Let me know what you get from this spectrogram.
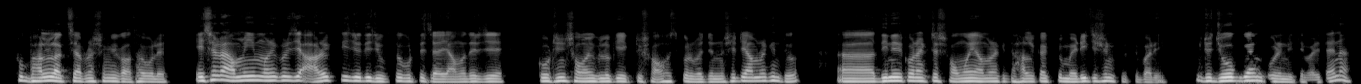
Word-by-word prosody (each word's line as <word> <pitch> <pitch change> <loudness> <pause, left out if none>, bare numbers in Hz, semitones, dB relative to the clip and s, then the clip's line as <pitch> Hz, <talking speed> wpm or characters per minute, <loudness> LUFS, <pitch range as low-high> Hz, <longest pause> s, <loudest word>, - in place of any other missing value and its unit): খুব 180 -3 -1
ভালো 160 +3 +4
লাগছে 155 +1 +1
আপনার 145 +1 -1
সঙ্গে 150 -2 0
কথা 125 +2 -3
বলে। 120 -1 -2 0.4
এছাড়া 210 +4 +3
আমি 185 +2 +4
মনে 180 0 +4
করি 185 - +2
যে 180 - 0
আরেকটি 175 +6 -1
যদি 165 -1 +3
যুক্ত 130 +1 -4
করতে 145 +1 -3
চাই 125 -1 -1
আমাদের 125 +2 -2
যে 135 - +1 0.5
কঠিন 155 +1 +2
সময়গুলোকে 140 0 +1
একটু 140 - -9
সহজ 135 +4 -2
করবার 125 -4 -1
জন্য 125 0 -1
সেটি 155 +2 -1
আমরা 165 +1 +1
কিন্তু 150 -6 -1 0.6
আ - - +2 0.4
দিনের 170 +2 +7
কোনো 165 -1 +3
একটা 155 +4 -2
সময়ে 145 +1 +1
আমরা 140 +1 0
কিন্তু 135 0 -7
হালকা 135 +2 -2
একটু 150 - -8
মেডিটেশন 145 +3 +1
করতে 120 -2 -14
পারি। 105 -2 -7 0.4
একটু 160 -1 +1
যোগব্যায়াম 170 +1 +5
করে 135 -2 -1
নিতে 115 +1 -8
পারি। 110 - -9
তাই 155 - -2
না? 190 - -2
145 Hz, 205 wpm, -20 LUFS, 135-165 Hz, 0.6 s, দিনের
